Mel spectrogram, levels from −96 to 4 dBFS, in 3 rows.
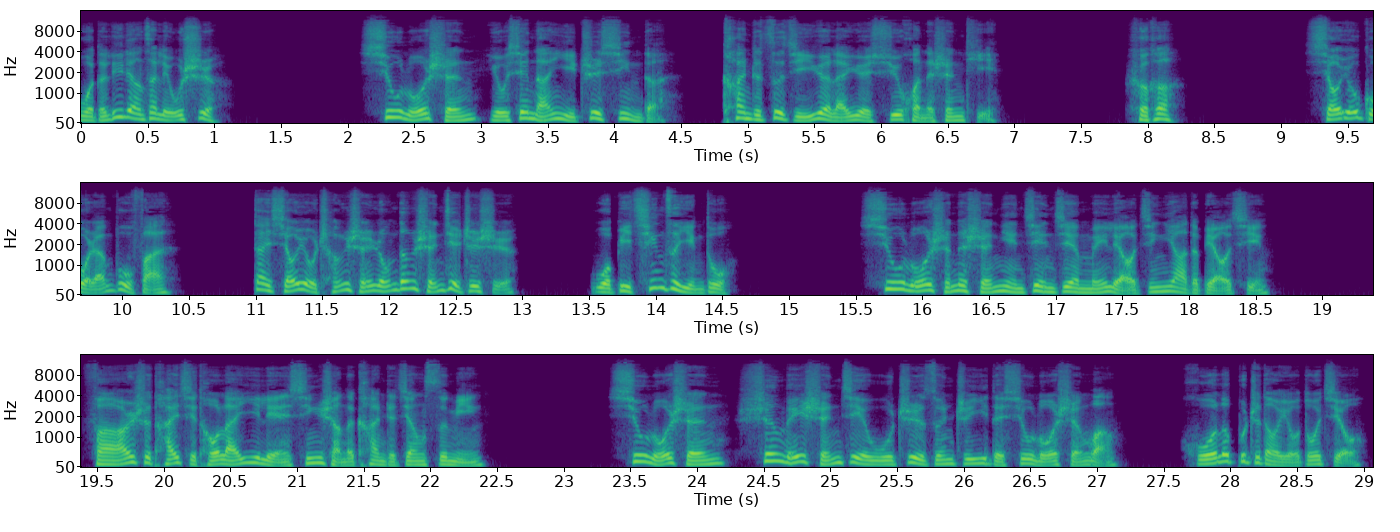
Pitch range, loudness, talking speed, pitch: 110-165 Hz, -21 LUFS, 230 characters per minute, 130 Hz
